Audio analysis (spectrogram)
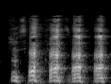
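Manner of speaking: mock dramatic vow. Swearing devotion to Sébastien, a hammed-up laughing vow. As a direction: belt it out like a lover's oath, half laughing. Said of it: "C'est à ce point-là que tu m'aimes?".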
